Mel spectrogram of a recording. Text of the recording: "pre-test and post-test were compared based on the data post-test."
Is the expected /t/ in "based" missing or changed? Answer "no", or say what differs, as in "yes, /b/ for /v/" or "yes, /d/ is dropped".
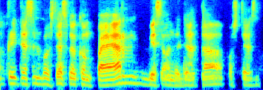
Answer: yes, /t/ is dropped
